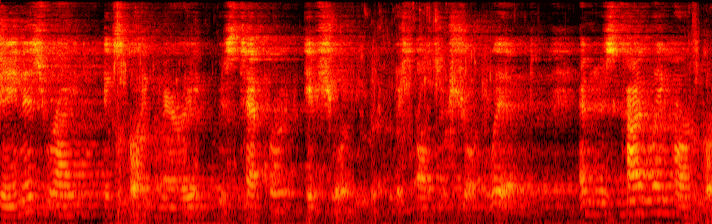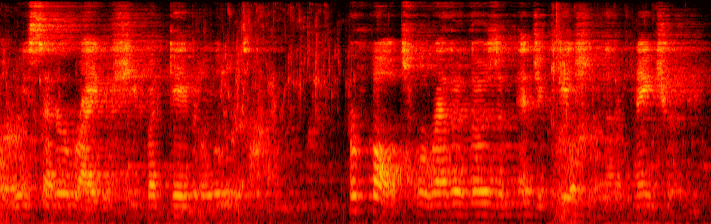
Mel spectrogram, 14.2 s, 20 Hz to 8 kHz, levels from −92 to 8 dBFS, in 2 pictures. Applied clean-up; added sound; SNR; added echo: neural separator model SepFormer DNS4.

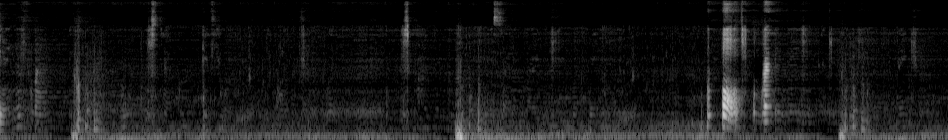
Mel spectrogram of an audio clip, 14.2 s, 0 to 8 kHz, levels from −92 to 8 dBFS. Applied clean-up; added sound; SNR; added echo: neural mask model DeepFilterNet 3.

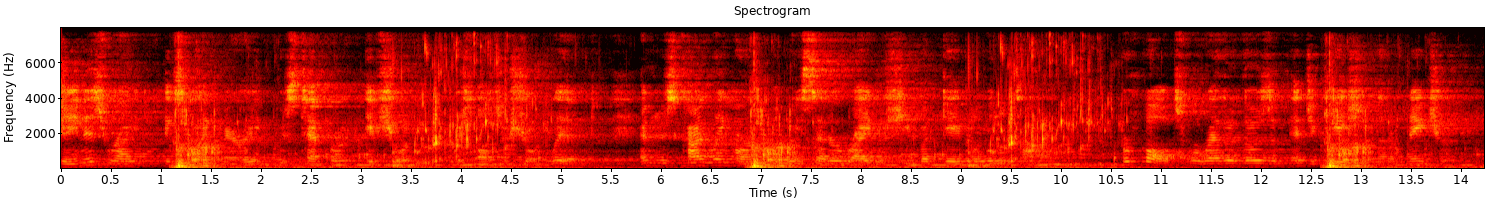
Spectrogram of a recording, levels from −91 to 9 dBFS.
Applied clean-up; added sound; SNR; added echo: none; Bathtub (filling or washing) / Water; 2 dB; reverberation time 2.5 s.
